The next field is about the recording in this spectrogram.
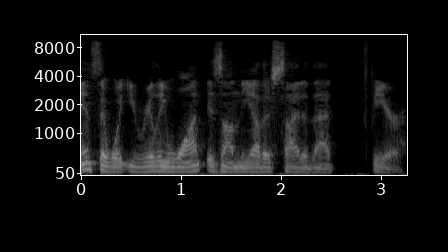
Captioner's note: none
